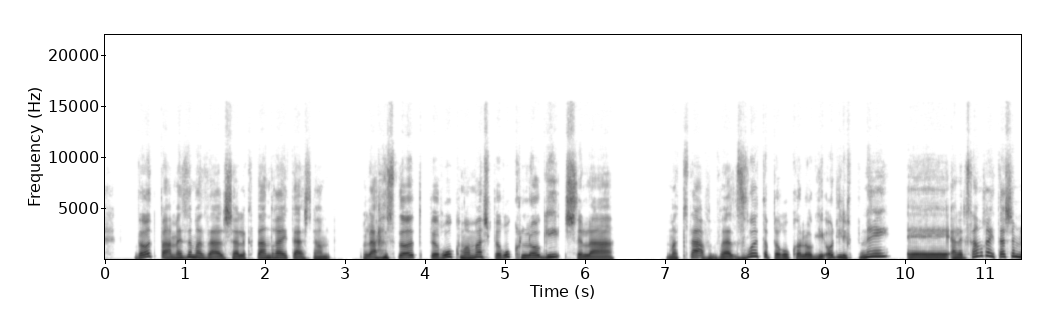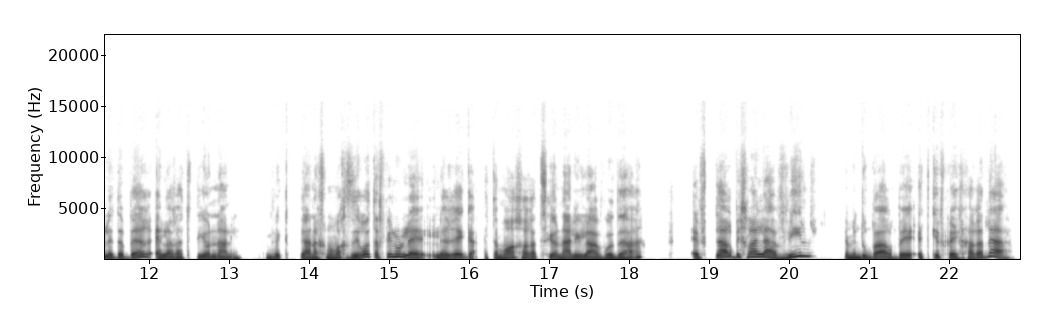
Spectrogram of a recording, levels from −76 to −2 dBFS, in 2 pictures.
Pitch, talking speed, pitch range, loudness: 175 Hz, 105 wpm, 150-220 Hz, -21 LUFS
